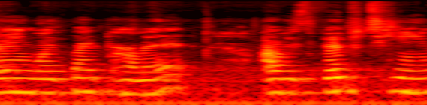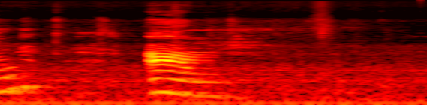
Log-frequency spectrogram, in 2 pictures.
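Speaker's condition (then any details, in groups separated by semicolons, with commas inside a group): Traumatic brain injury; severe, tracheostomy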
